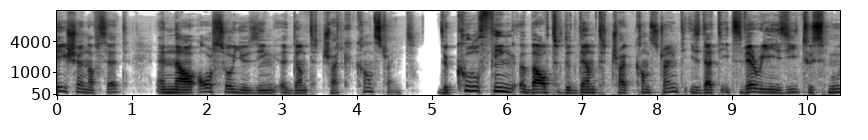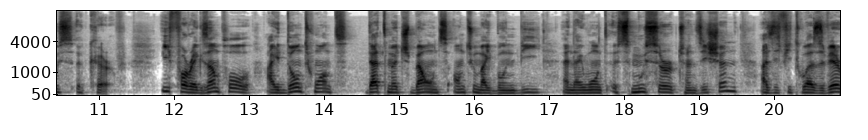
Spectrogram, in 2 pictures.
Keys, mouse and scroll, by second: 8.9 click, 10.9 click, 11.8 x, 12.6 click, 12.8 x, 13.4 click, 14.3 x, 15.1 a, 15.6 v, 16.6 a, 16.7 a, 17.0 click, 17.3 g, 18.4 g, 19.5 scroll down 4, 19.8 space.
